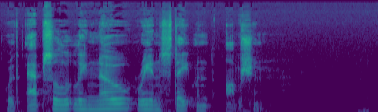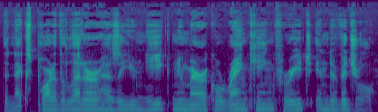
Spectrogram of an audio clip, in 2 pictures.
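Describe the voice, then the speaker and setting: A man reading his own humorous book aloud as an audiobook, with deliberate, dramatic phrasing and pauses between phrases. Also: mid-range voice. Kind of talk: audiobook narration of humorous essay.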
